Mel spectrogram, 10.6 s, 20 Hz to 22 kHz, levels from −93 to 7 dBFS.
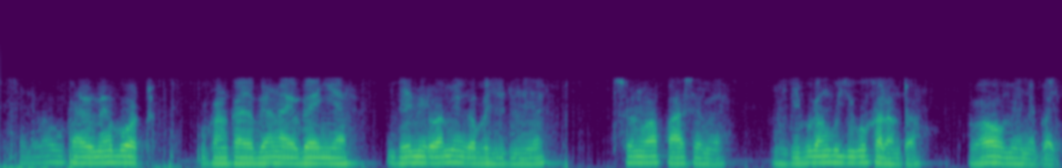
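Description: From start to finish the speech carries RealAudio 14.4 codec damage: an 8 kbit/s dial-up speech coder that removes everything above 3.8 kHz, leaving muffled, gargly, heavily degraded sound.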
